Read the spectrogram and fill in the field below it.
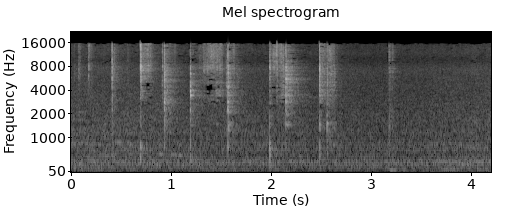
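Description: A metal spoon scrapes and clicks against a steel pot.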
